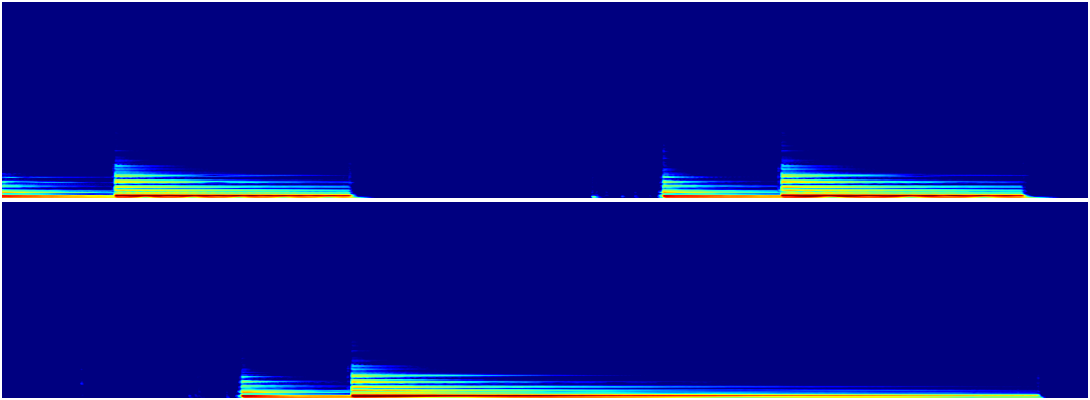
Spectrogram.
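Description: Plucked low E string of a guitar rings out three times, each note sustaining and fading with a slight wavering pitch as the string is retuned, with short silences between plucks and no talk.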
